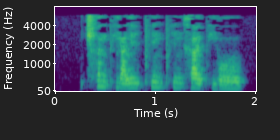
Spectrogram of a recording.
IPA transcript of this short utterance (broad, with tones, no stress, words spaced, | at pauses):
ʈ͡ʂʰə˥˨npʰjä˨˦li˨˦ pʰi˥˨npʰi˦ŋxa˦ɪ̯ pʰjo˨˩ʊ̯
